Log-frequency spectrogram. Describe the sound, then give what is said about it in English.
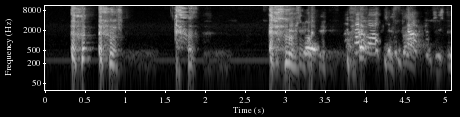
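Coughing and choking after a fly went into someone's throat: a few sharp, harsh coughs in quick bursts separated by pauses, then a longer stretch of rough, sputtering coughs mixed with a voice. “You choked him up. You choked him up. A fly went in my throat.”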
